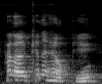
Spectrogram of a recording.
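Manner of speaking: high, loud chirpy shop greeting; shop assistant. Retold or imitated. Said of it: "they go".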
